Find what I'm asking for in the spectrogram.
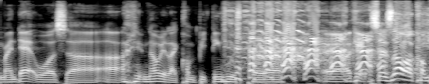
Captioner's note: laughing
